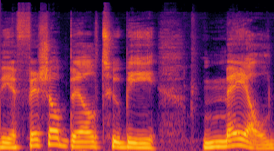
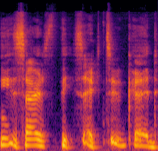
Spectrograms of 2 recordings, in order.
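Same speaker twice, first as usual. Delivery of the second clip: laughing while talking, much higher pitch; 6 semitones higher than usual. After apologizing for being unable to stop laughing, laughing while talking. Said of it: "I just can't stop laughing".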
